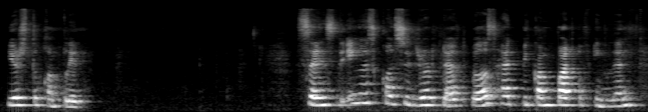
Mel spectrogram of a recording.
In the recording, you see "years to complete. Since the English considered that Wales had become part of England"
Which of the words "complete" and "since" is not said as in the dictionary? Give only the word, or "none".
none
